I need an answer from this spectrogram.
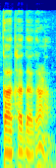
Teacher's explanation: इसमें सर्वाधिक गले का ही प्रयोग होता है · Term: कंठ वर्ण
